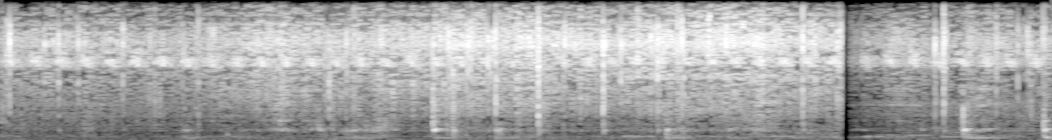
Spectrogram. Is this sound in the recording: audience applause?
no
